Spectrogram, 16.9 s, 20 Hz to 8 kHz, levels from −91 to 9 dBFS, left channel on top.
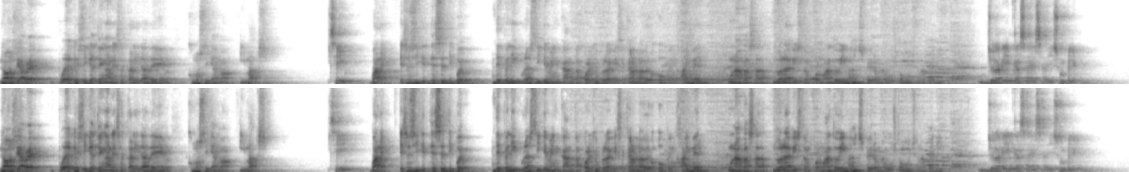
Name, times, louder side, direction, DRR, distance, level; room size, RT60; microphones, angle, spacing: voice 1, 0.0-4.0 5.6-10.7 10.9-14.2, right 4 dB, 75° right, 0.5 m, -22 dB
voice 2, 4.9-5.3 14.7-16.2, left 1 dB, 20° left, 0.8 m, -32 dB
sound 1, 8.5-14.5, right 1 dB, 40° right, 2.4 m, -35 dB
17.5 x 6.7 x 3.6 m
head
